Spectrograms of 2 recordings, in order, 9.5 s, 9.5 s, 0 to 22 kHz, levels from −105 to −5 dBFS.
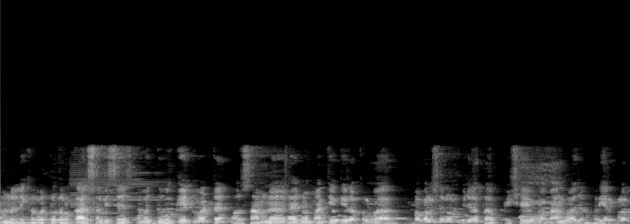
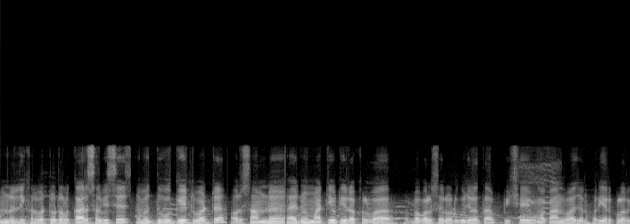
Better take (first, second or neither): second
